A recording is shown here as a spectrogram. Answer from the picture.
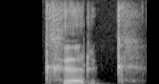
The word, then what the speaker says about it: kırk: It contains an undotted I, which is pronounced ı, kırk, kırk. – This sound is peculiar to Turkish and resembles somewhat the English schwa or a. It changes slightly depending on the sounds around it.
